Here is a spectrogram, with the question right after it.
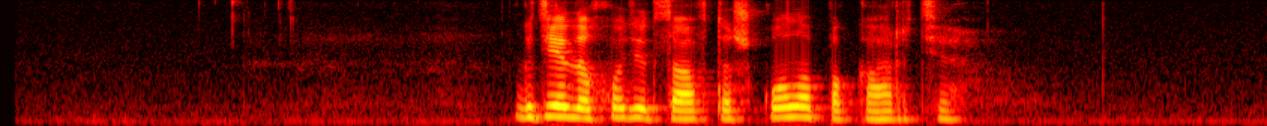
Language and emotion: Russian, neutral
